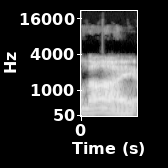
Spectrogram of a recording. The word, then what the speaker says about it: Nighy: I think they're both just pronounced Bill Nighy. Oh, okay. Just in then different spellings. Different spelling. Name, but like same pronunciation.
